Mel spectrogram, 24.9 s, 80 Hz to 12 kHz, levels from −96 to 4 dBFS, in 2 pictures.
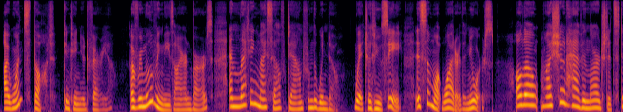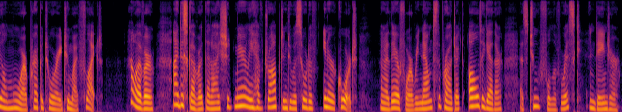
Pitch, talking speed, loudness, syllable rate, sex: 210 Hz, 160 wpm, -20 LUFS, 5.1 syllables/s, female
